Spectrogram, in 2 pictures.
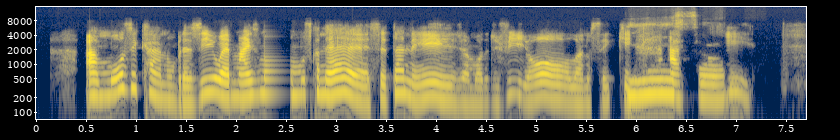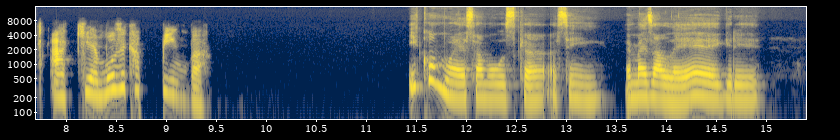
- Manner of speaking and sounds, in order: distorted speech; static
- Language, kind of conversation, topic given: Portuguese, podcast, Que costume local te deixou curioso ou encantado?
